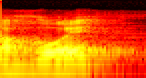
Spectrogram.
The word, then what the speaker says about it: होए: सो इसको होए नहीं पढ़ना। होए हो को लंबा खींचो। इड़ी से हरी ए आप छोटा हो जाएगा। फिर सो रक्षा होए सेम चीज ताहे अक्षर की कंस्ट्रक्शन भी वैसे ही है।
